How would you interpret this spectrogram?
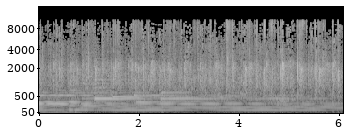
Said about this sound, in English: Give him a hand clap of praise tonight.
